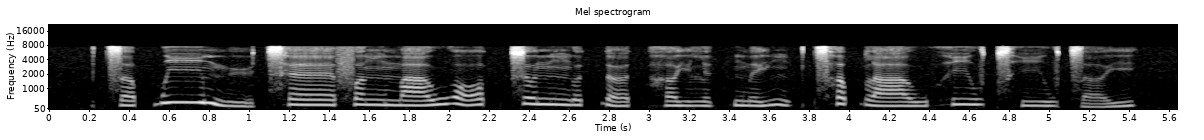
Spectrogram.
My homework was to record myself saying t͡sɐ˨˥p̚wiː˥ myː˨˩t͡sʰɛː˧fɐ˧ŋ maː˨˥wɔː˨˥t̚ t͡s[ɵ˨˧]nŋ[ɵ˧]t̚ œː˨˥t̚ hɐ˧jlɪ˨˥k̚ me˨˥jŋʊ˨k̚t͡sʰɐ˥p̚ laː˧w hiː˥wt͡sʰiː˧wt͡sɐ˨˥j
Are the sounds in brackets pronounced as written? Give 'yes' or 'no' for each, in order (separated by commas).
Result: no, no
